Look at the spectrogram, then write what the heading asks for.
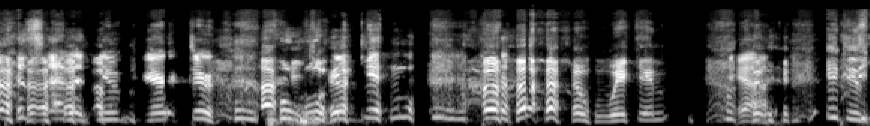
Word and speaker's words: Wikan: Wikan? Yeah. It is pronounced Wikan.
